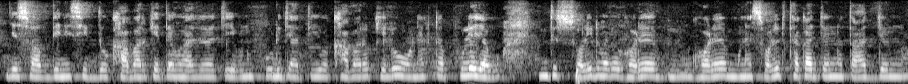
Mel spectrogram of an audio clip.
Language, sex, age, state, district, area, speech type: Bengali, female, 45-60, West Bengal, Purba Medinipur, rural, spontaneous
